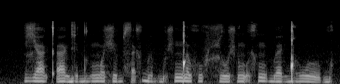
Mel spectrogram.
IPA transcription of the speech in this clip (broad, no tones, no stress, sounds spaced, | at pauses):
ʑ æː kʼ æ ɡ i d u ɡ ŋʷ æ ʃ i b s æ̰ x b e b ɡʷ ḛ ʃ ŋ͡ǃ e xʷ ɛ xʷ ɕ uː ʃ ŋʷ ḛ x ŋʷ i b ɛ ɡ͡ǃ u w uː ɡ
